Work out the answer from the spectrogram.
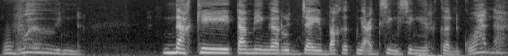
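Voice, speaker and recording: An actress playing a confiding, self-assured village gossip in an Ilocano radio comedy drama, with an Ilocano accent. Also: female voice, on the low side, measured pace, slightly rough, no room sound. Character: gossiping village woman, confiding and sure of herself.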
